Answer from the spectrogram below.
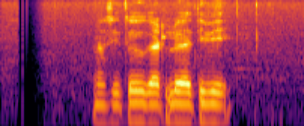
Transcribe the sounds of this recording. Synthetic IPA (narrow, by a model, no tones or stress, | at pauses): nɐsit̪uɡɐʈluɐt̪iʋi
